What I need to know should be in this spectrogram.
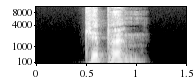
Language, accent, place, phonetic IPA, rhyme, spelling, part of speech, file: German, Germany, Berlin, [ˈkɪpn̩], -ɪpn̩, Kippen, noun, De-Kippen.ogg
- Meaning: plural of Kippe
